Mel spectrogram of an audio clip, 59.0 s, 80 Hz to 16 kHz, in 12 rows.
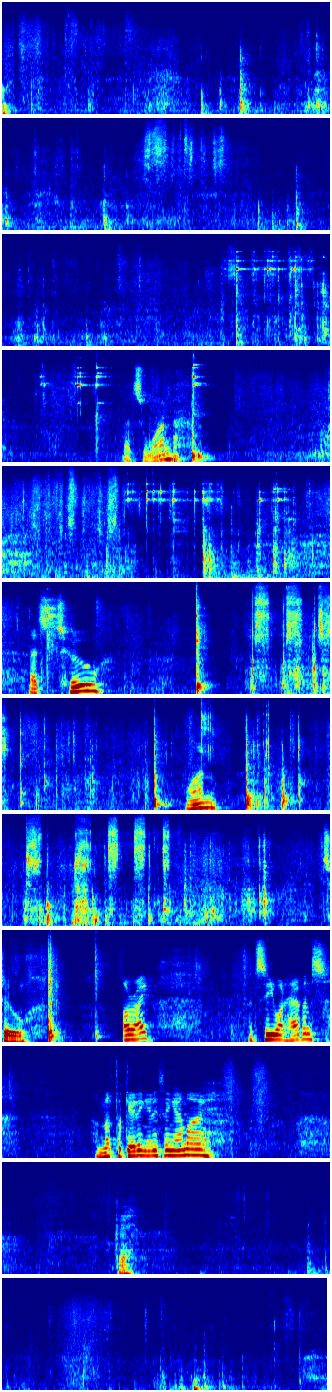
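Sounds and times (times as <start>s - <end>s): metal tools clinking: 13.1s - 16.6s, 17.6s - 18.2s, 21.2s - 25.5s
ringing metal clinks: 15.3s - 16.5s, 21.5s - 24.4s.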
